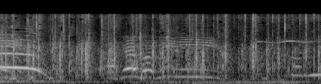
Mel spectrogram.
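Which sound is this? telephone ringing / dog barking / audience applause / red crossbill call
audience applause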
